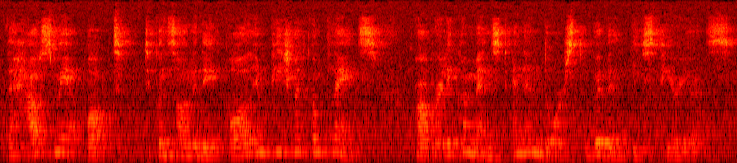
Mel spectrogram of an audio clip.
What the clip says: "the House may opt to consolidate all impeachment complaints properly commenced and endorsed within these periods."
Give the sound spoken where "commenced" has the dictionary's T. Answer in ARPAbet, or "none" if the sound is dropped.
T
